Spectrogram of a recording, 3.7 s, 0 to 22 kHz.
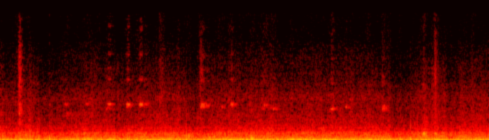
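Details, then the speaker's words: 1969 Ford F-350 with swapped 352 FE V8, lugged in third gear: strong steady low drone under load with road and rattle noise, no knock or miss; lots of power, normal. "third gear yeah i think the engine's running pretty good it's got lots of power he doesn't mind being lugged"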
